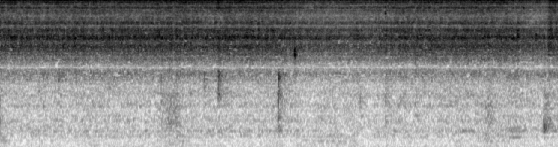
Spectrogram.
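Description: Kitchen water tap running in a steady hiss, with a few faint clicks.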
